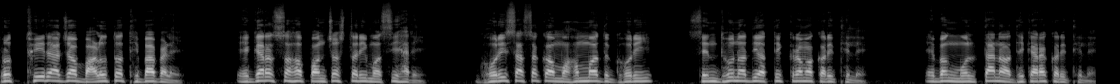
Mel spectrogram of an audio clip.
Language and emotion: Odia, neutral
